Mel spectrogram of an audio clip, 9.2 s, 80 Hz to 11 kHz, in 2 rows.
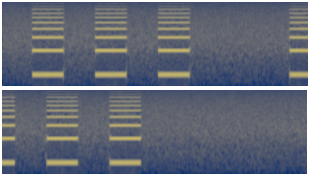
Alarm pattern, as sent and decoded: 3 beeps and a pause
temporal three

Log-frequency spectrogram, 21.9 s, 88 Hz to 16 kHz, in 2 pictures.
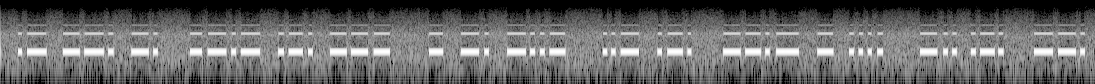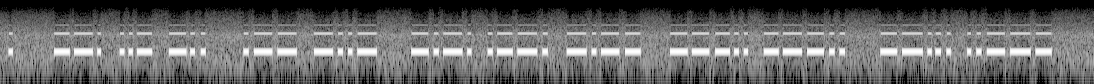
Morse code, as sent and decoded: … / --.- .-. --- / - -. -..- / ..- .-. / --.- - .... / -.. .-. / --. . / --. ..- -.. / .-- -..- / -.-. .--. -.-- / ---.. ---.. / --... ..---
… QRO TNX UR QTH DR GE GUD WX CPY 88 72

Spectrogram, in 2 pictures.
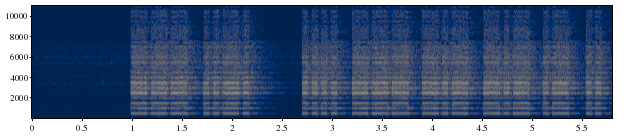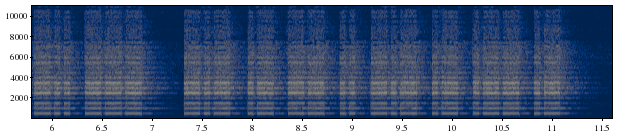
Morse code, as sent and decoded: --- ..-. / .... --- -.- -.- .- .. -.. --- / -.- .- -- .. -.- .- .-- .-
OF HOKKAIDO KAMIKAWA

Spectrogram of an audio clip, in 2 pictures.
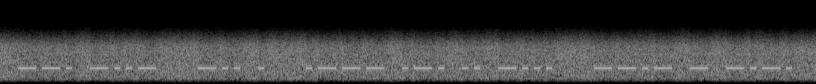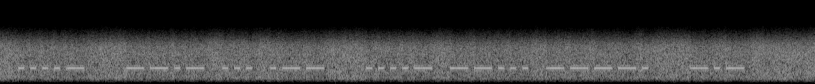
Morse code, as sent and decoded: … / -.. . / .--- .-. .. -... / --.- - -.-. / ....- / --.- ... .-- / ....- --... ----. / -.-
… DE JRIB QTC 4 QSW 479 K

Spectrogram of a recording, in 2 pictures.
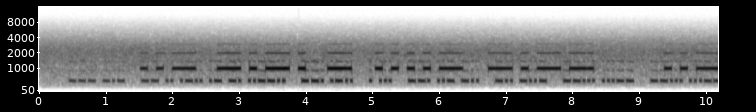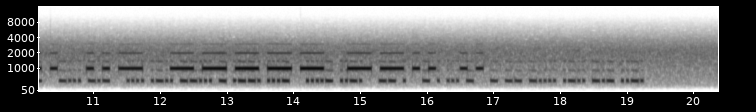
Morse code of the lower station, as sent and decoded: --- -.- / -- .. .-.. .- -. ..--.. / --. .-.. / . ... / --. ..- -.. / -.. -..- / --... ...-- / --... ...-- / -... -.- / .... .-.. --... - .--. ...- / ....- ..-. / -- . / - . ... - / - -- -.... .-.. -.- ..-.
OK MILAN? GL ES GUD DX 73 73 BK HL7TPV 4F ME TEST TM6LKF

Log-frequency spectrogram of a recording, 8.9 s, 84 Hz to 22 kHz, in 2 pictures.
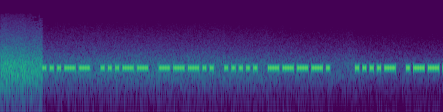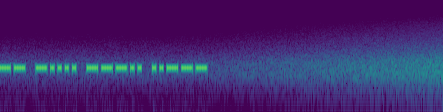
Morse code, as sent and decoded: ...-- ...-- ---.. ..... ----. / ....- .---- -.... ---.. ..---
33859 41682

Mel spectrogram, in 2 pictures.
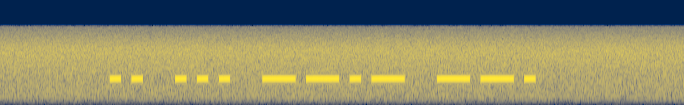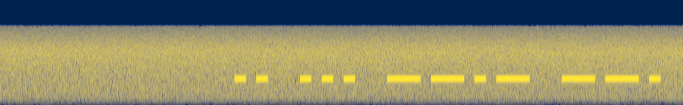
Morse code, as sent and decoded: .. ... --.- --. / .. ... --.- --.
ISQG ISQG

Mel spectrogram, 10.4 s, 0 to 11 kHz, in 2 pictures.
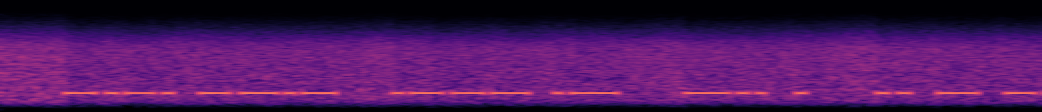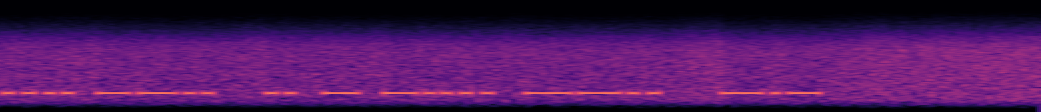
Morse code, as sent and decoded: -.-. --.- / .--- .- / -.. . / .. - -.... --.. / .. - -.... --.. / -.-
CQ JA DE IT6Z IT6Z K

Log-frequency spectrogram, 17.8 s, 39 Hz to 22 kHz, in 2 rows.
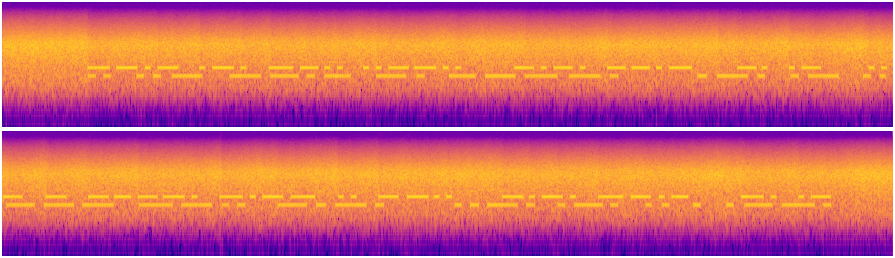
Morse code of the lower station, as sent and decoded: .. ..- --.- -. ----. / .-. .- ..--- --.. -.-. / ..-. .-. .. . .--.
IUQN9 RA2ZC FRIEP

